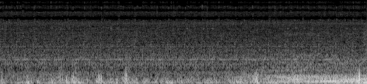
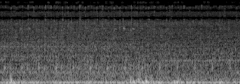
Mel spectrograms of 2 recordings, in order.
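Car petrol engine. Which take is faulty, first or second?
first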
